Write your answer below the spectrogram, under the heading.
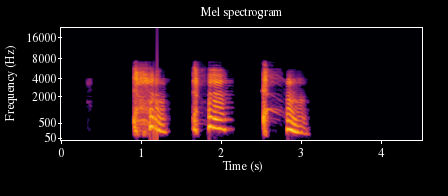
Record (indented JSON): {
  "three_cough_length": "4.5 s",
  "three_cough_amplitude": 27250,
  "three_cough_signal_mean_std_ratio": 0.35,
  "survey_phase": "beta (2021-08-13 to 2022-03-07)",
  "age": "45-64",
  "gender": "Female",
  "wearing_mask": "No",
  "symptom_none": true,
  "smoker_status": "Never smoked",
  "respiratory_condition_asthma": false,
  "respiratory_condition_other": false,
  "recruitment_source": "REACT",
  "submission_delay": "1 day",
  "covid_test_result": "Negative",
  "covid_test_method": "RT-qPCR",
  "influenza_a_test_result": "Negative",
  "influenza_b_test_result": "Negative"
}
